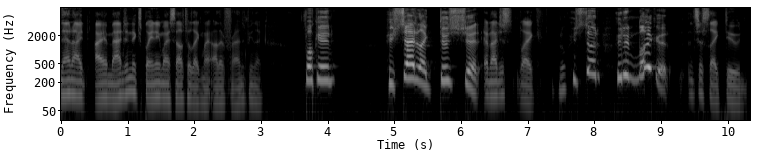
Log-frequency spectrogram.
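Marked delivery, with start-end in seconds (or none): 3.6-6.3 high, loud hammed-up outrage; mad ranting. Wronged cousin venting to his other friends, hammed-up mad rant. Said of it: "I got so fucking mad". 7.7-9.1 shrieky, over-the-top mock tantrum; mad outburst. Venting to friends about his cousin, hammed-up mad outburst. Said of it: "I got so fucking mad".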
